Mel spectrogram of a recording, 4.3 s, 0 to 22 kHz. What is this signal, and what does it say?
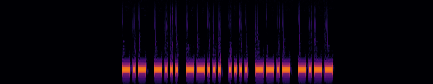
Morse code, heard as a keyed tone, about 47 wpm, 700 Hz. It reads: KB7HQY
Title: USA Call Signs - 6 Characters - 6x Character Spacing - 45wpm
